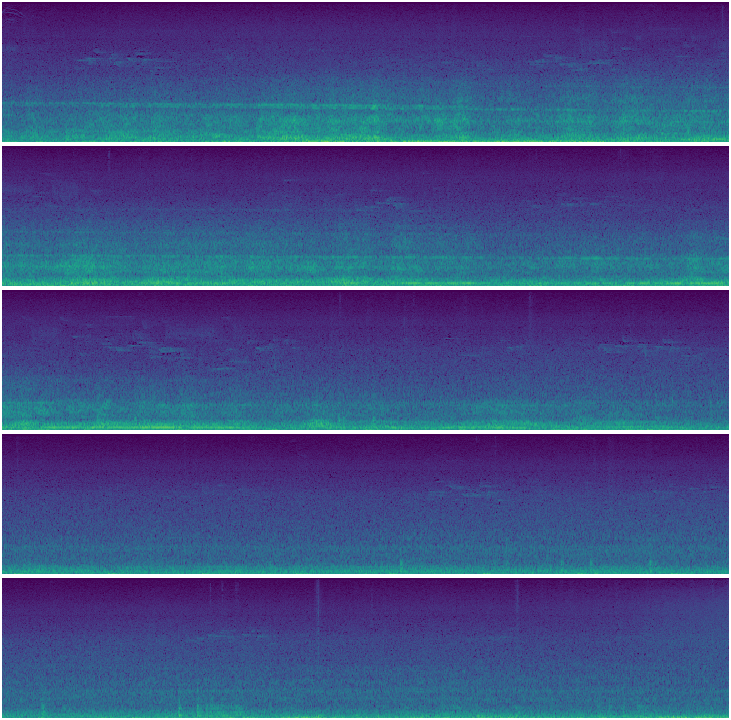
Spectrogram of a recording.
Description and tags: Background Noise, Jet, City, Birds
Background, Birds, City, Jet, Noise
